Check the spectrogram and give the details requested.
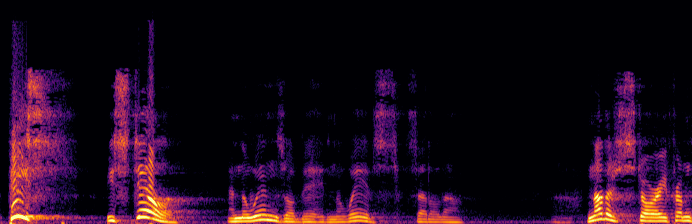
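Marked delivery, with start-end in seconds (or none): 0.1-1.9 Peace rung out high and loud; commanding shout. Retold or imitated. Jesus stilling the storm before the disciples, ringing command. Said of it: "raises his arms and says".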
